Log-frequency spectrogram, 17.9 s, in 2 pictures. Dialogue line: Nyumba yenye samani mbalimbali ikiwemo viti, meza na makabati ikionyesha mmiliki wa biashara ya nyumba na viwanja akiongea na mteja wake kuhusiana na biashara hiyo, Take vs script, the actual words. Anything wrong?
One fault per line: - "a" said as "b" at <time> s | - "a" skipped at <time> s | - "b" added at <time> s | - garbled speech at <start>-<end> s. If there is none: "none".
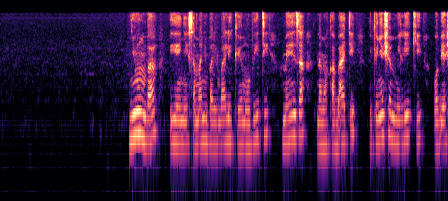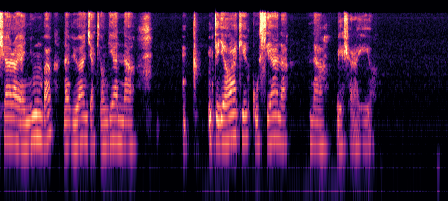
none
